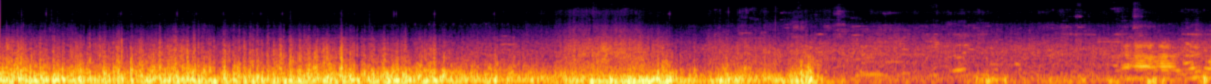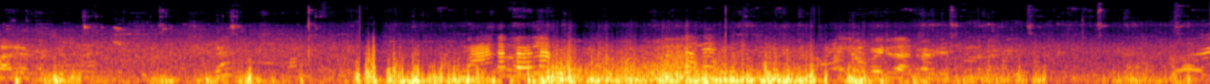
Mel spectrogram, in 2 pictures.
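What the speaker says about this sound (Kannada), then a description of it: "ಅಷ್ಟು ತುಂಬ ಗಾಳಿ ಬೀಸ್ತಾ ಇದೆ." Strong wind rumbles and buffets the microphone in heavy gusts on Mandaragiri hill near Tumakuru, easing briefly midway, while a person talks.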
